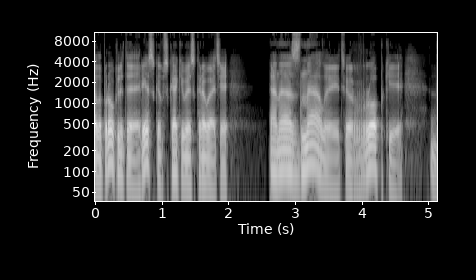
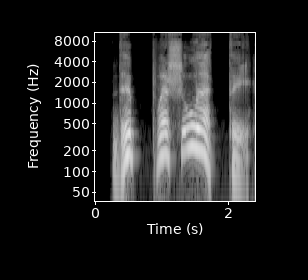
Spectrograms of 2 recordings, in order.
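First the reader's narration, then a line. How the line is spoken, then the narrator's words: Strained exhale. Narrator (Russian): выдохнула проклятая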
